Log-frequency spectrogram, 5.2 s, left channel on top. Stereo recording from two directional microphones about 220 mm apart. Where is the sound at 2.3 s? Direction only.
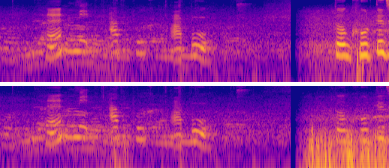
10° right (ahead or behind).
